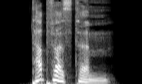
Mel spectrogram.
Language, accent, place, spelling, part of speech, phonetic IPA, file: German, Germany, Berlin, tapferstem, adjective, [ˈtap͡fɐstəm], De-tapferstem.ogg
- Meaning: strong dative masculine/neuter singular superlative degree of tapfer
